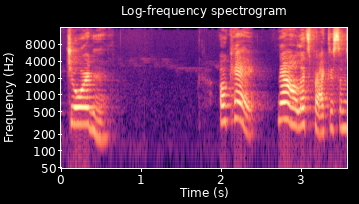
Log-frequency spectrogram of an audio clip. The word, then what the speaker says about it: Jordan: Don't say he is from Jordan. Reduce that a and say Jordan.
